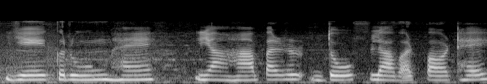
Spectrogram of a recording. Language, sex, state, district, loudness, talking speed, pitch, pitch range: Hindi, female, Himachal Pradesh, Shimla, -14 LUFS, 125 wpm, 215 Hz, 205-220 Hz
